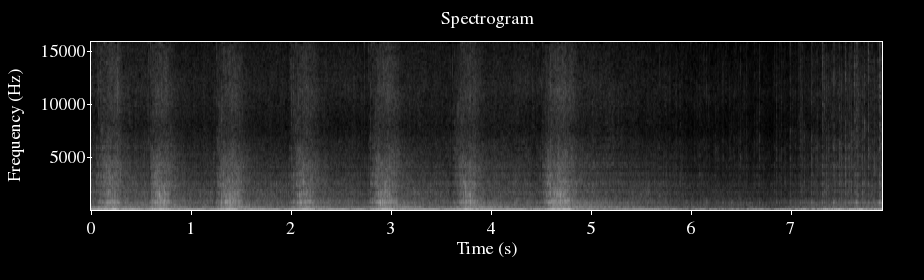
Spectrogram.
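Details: Chevy SS restoration engine with a non-original cam, running after the fuel level was lowered: clean revs rise and fall crisply several times, then settle to a steady idle; good throttle response, healthy.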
